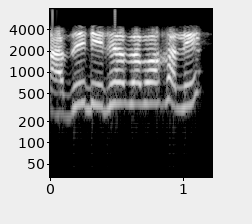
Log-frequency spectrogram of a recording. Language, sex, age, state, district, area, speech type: Assamese, female, 30-45, Assam, Sivasagar, rural, conversation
